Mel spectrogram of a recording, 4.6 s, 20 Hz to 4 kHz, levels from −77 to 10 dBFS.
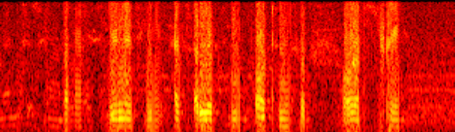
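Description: From the first moment to the end, the speech carries a mu-law and A-law mix-up. The audio was encoded with G.711 mu-law but decoded as A-law. The two laws map their 8-bit codes to different levels, so the decoded samples land at the wrong sizes. Loud parts turn harsh and distorted. Pauses fill with a hiss, because near-silent samples come out well above zero. The whole signal stays band-limited below 4 kHz, which fits telephone coding at 8 kHz.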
